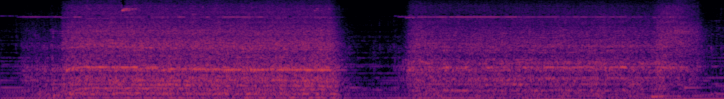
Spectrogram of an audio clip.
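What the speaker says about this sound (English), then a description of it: "We have our holes drilled, so let's set our screws here." A power drill whines at a constant pitch in two bursts of roughly three seconds each, with a short gap between them, while boring holes to mount a shower curtain rod. It is close and loud, with no talking.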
